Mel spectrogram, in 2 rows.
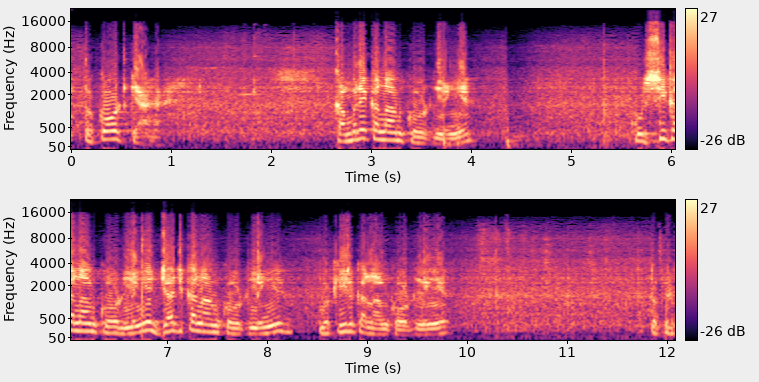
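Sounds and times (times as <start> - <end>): man talking: 0.0 - 1.2, 2.6 - 4.1, 5.6 - 9.9
steady background hiss: 0.0 - 12.0.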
